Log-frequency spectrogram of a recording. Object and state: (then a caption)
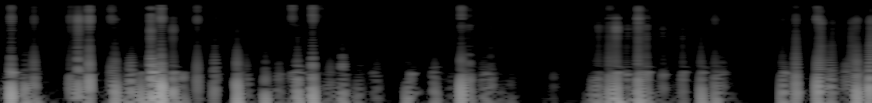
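Metal mesh microphone grille being scratched. Long acrylic nails scratch over the grille of a round, hollow metal mesh microphone head. The result is a close, dense run of quick scraping strokes, mostly deep and rumbling with faint bright edges, broken by a couple of short silent pauses.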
